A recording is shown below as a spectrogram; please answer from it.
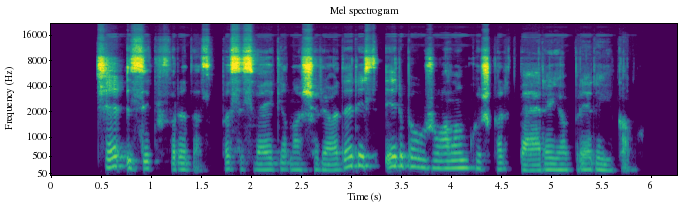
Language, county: Lithuanian, Šiauliai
